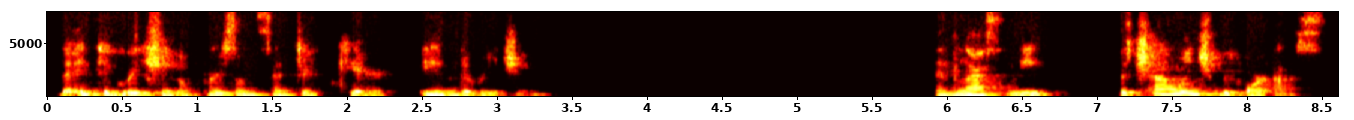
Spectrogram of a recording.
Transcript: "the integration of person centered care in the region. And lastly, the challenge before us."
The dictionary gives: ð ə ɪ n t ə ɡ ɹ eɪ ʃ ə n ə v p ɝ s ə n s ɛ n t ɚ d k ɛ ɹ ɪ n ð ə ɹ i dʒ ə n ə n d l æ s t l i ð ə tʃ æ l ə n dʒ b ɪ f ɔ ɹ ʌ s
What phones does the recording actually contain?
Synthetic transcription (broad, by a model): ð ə ɪ n t ə ɡ ɹ eɪ ʃ ə n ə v p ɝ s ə n s ɛ n t ɚ d k ɛ ɹ ɪ n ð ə ɹ i dʒ ə n ə n d l æ s t l i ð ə tʃ æ l ə n dʒ b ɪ f ɔ ɹ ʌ s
